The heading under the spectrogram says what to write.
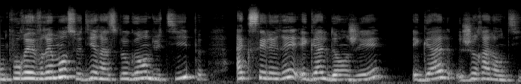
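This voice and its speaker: This woman's voice is high-pitched, with a dark, mellow tone. Her pace is moderate and her pitch varies in an ordinary way. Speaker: author of a mindfulness eating book. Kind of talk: explanatory talk to camera about mindful eating.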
